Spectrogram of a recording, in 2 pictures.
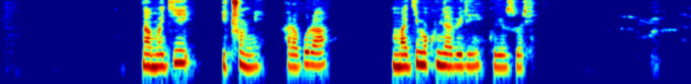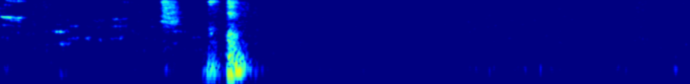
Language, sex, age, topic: Kinyarwanda, female, 18-24, finance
